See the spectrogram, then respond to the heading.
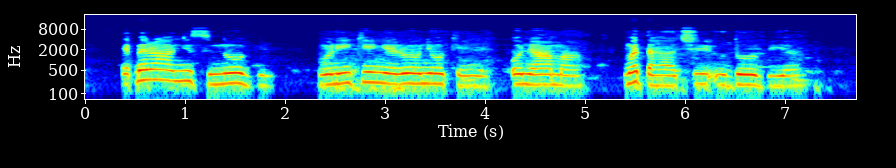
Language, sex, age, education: Igbo, female, 15-29, tertiary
